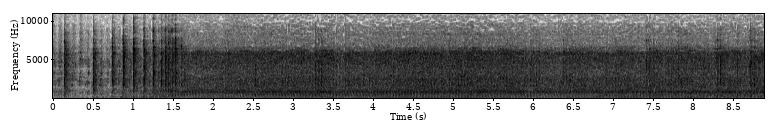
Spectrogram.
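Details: Ariens 42" geared riding mower, 17.5 hp Briggs & Stratton (31C707), Nikki carburetor, long neglected; after new fuel filter and fresh gas, fuel flow fine: slow cranking catches, run wavers and roughens, smooth only at certain throttle positions; carburetor suspected, unconfirmed.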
